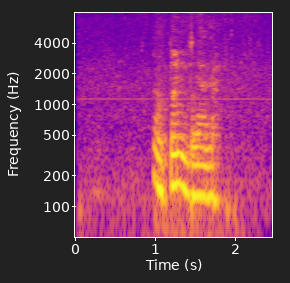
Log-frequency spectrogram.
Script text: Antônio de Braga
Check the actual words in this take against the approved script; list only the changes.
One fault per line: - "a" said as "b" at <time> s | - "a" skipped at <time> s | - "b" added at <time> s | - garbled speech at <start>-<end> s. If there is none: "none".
none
